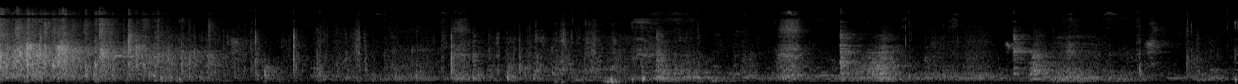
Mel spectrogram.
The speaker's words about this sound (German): Ein Applaus für die Helfer.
